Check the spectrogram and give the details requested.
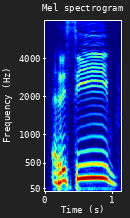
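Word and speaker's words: receive: तो हम इसे पढ़ेंगे रिसीव, आई का कोई लेने देना नहीं है, बट है कंसीव, है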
